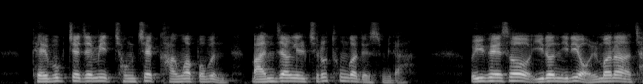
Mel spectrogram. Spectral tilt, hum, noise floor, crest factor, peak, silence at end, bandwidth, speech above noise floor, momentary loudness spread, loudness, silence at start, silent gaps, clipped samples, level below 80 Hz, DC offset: -4 dB/octave; none; -62 dBFS; 16 dB; -8 dBFS; 0 s; 7.6 kHz; 38 dB; 11 LU; -24 LUFS; 0.35 s; none; under 0.1%; -60 dBFS; under 0.1%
